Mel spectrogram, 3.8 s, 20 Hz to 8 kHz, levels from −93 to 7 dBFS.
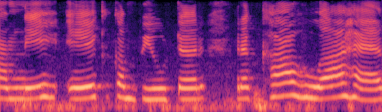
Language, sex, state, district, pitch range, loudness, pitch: Hindi, female, Punjab, Pathankot, 270-305 Hz, -12 LUFS, 280 Hz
